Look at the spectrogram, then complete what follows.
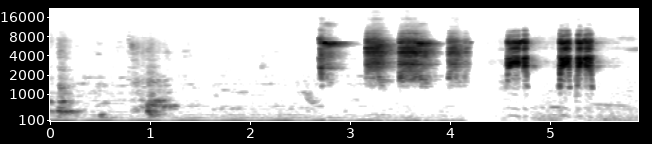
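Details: Black francolin of the Sindhi type giving a harsh, grating phrase of about six loud, rasping notes in quick succession, some paired, after a few seconds of faint human voices and a low hum.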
